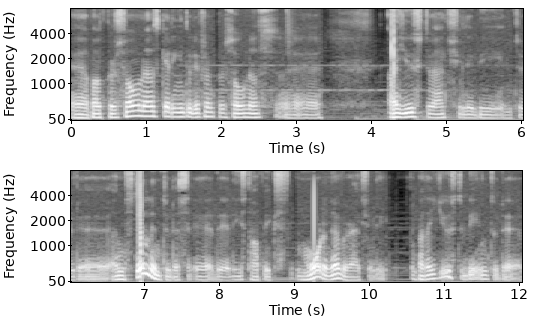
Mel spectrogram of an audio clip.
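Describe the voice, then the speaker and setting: Over noticeable background noise, a speaker with a non-native accent talks with ordinary pitch variation. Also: man, fairly low pitch for a man, moderate pace. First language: not English. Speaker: vlogger. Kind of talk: educational monologue. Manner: halting, many fillers.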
